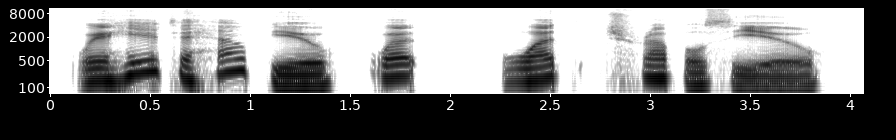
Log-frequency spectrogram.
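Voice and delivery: kind, careful, gentle and caring tone. A game character steps closer to someone holding a doll, speaking softly. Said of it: "As you s- speak softly to her".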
